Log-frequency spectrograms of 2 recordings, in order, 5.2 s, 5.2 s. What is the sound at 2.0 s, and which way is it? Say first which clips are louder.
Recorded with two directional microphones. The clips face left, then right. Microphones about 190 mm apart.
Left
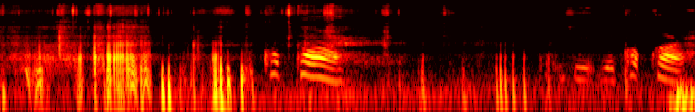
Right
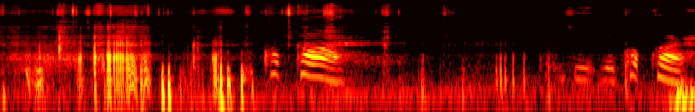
Speech: even; 10° left (ahead or behind).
